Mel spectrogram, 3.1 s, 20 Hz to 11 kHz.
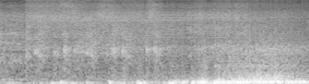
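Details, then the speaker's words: Old Toyota engine on a newly installed starter: long, uneven, chugging cranking that finally catches into a rough rumble; it then ran badly with misfires on cylinders 5 and 6, traced to a piece of plastic in cylinder 6. Extended cranking, hard start. "And it didn't start up right away. It took quite a bit of cranking, but once we did get it started up, it was less than disappointing."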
